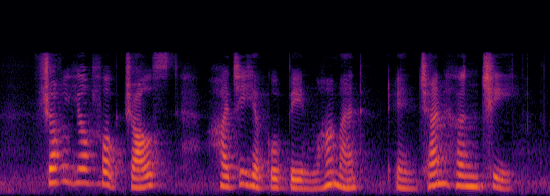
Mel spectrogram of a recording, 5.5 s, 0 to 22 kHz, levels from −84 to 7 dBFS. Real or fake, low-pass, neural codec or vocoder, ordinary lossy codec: fake; 7.2 kHz; codec, 16 kHz, 0.8 kbps, ZipCodec; none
